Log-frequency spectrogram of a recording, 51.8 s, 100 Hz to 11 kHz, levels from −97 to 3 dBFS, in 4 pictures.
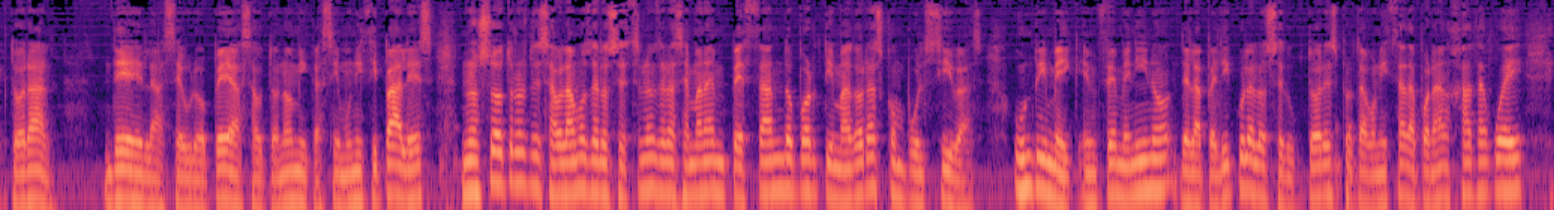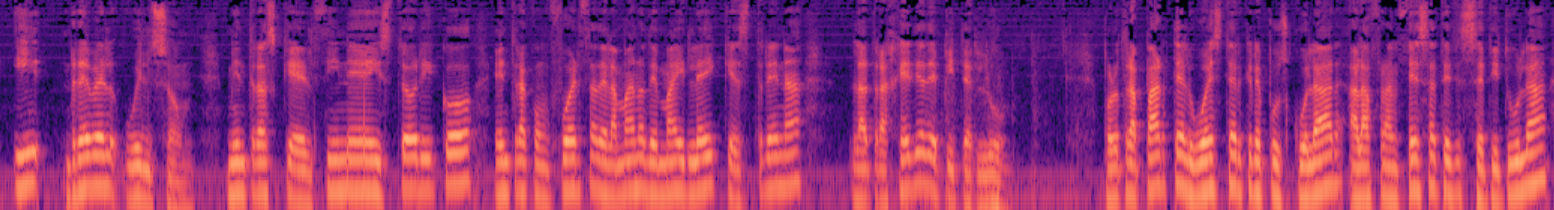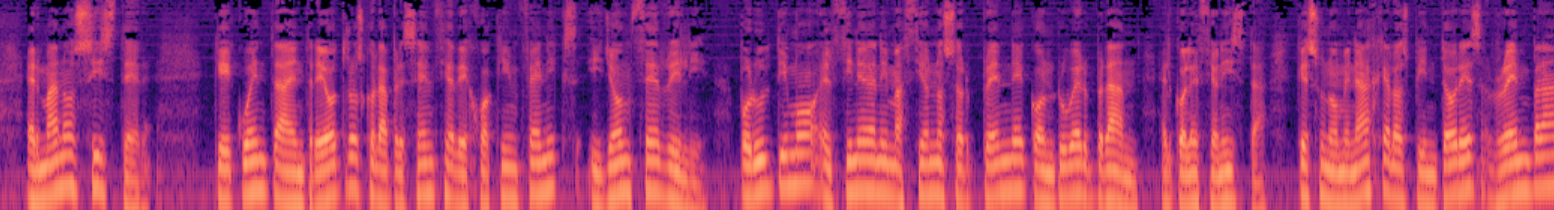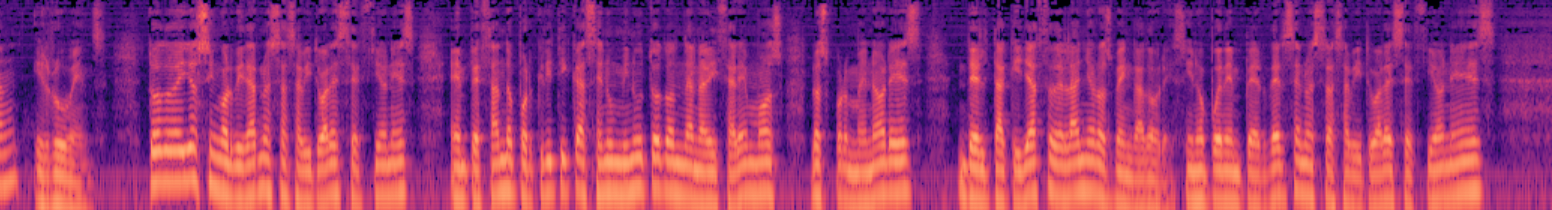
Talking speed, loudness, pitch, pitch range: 160 wpm, -21 LUFS, 135 Hz, 120-150 Hz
